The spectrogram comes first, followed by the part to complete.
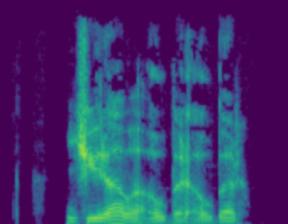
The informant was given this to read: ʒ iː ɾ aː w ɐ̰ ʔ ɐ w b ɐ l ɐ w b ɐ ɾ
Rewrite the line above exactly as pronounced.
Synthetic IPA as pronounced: d͡ʒ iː ɾ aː w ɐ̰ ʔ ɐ w b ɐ ɾ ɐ w b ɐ ɾ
